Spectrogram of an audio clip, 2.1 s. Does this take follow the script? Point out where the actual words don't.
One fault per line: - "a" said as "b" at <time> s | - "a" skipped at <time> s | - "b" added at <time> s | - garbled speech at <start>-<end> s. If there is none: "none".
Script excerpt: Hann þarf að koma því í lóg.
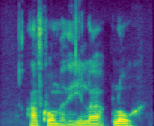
- "þarf" skipped at 0.6 s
